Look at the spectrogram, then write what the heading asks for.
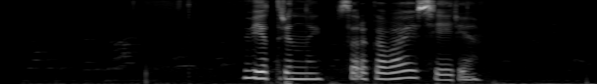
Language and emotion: Russian, neutral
